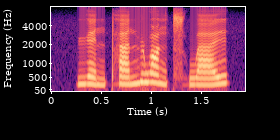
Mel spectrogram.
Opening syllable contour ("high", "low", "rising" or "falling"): low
